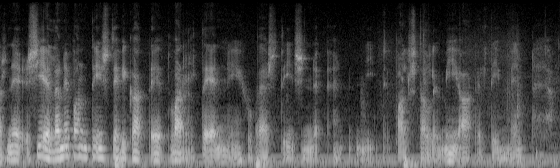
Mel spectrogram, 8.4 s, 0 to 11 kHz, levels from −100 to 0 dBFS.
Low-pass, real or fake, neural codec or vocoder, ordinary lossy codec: none; real; none; none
